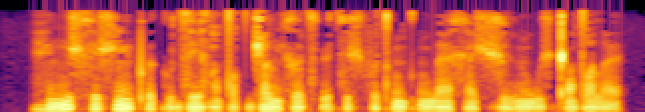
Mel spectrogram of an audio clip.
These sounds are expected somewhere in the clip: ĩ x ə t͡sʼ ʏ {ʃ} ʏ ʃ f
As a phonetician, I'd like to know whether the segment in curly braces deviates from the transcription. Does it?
yes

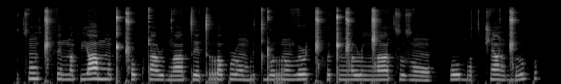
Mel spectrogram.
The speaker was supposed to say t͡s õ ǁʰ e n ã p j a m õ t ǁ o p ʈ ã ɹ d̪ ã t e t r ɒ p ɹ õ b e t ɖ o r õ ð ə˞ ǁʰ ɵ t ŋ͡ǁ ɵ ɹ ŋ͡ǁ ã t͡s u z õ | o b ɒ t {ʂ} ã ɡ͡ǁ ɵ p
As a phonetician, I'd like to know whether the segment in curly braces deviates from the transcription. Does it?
yes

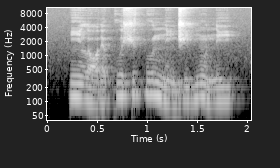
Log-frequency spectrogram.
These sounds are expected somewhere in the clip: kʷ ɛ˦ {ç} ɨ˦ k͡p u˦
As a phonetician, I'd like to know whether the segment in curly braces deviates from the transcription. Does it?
yes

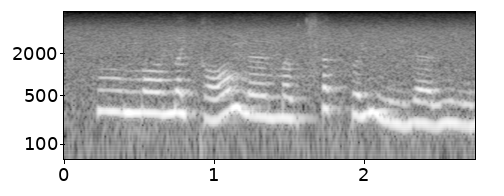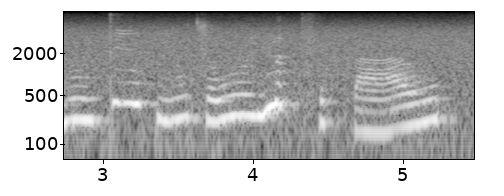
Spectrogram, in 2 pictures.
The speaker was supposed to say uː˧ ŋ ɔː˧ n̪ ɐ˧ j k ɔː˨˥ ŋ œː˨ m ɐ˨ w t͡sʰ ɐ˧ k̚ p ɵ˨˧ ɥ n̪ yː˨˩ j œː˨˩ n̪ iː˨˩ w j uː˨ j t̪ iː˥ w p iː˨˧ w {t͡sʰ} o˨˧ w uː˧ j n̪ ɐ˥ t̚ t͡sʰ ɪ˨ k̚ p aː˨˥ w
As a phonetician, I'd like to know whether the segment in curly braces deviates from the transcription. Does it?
yes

